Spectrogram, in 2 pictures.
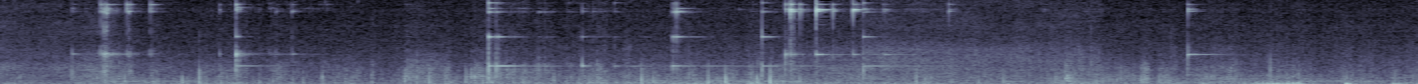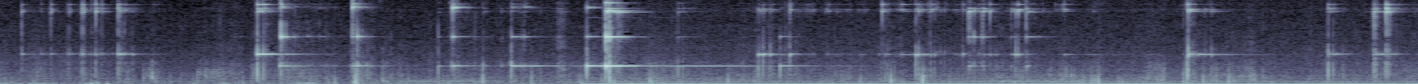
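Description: Fingertips gently touch and tap the hollow metal tubes of a hanging wind chime with glass crystal beads, making them clink. Bright, ringing metallic tones with high shimmering partials sound in scattered, irregular tinkles and brief clusters throughout. From about ten seconds on, a steady low hum sits beneath the chimes.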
